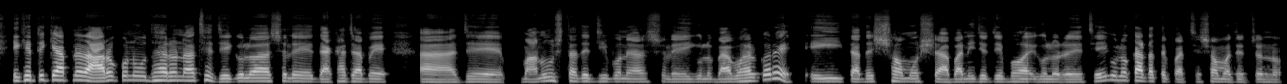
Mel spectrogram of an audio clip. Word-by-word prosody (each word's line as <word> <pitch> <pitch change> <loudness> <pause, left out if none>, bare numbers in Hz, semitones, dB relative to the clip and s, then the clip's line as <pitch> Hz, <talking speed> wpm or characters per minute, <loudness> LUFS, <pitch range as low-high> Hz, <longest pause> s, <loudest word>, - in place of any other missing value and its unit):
এক্ষেত্রে 210 +4 +2
কি 210 - +5
আপনার 200 0 +2
আরো 170 +5 +7
কোনো 200 0 -2
উদাহরণ 190 +1 +2
আছে 195 +3 -3
যেগুলো 150 +2 0 0.2
আসলে 150 0 -3 0.3
দেখা 140 +4 0
যাবে 135 -1 0 0.5
আ 120 - +4 0.4
যে 125 - -6 0.5
মানুষ 155 +9 -1
তাদের 150 0 0
জীবনে 140 -1 -6
আসলে 125 0 -10
এইগুলো 130 +1 -8
ব্যবহার 140 +5 +2
করে 255 +4 +3 0.4
এই 140 - -1 0.2
তাদের 130 +2 0 0.2
সমস্যা 140 -3 -2
বা 120 - +3
নিজের 130 +1 -5
যে 135 - -1
ভয়গুলো 125 -1 -2
রয়েছে 120 +3 -3
এগুলো 195 -1 -3
কাটাতে 155 -3 +3
পারছে 120 0 -5
সমাজের 125 -2 -3
জন্য? 120 -1 -5
140 Hz, 155 wpm, -23 LUFS, 130-165 Hz, 0.5 s, আরো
